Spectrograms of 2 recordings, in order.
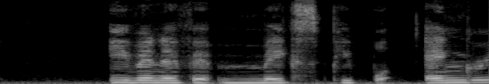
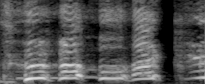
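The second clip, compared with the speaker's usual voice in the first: loud laugh; 16 dB louder than usual. Real, not acted.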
